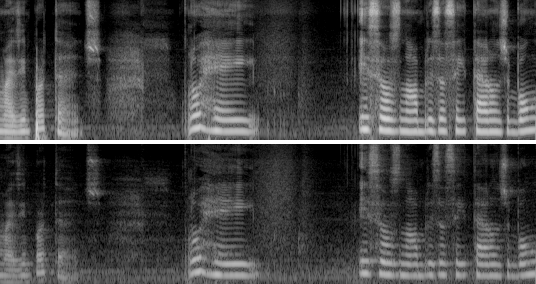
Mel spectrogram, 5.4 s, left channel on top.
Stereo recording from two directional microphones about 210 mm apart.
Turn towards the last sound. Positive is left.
turn(degrees=45)  # may be behind; listen again after turning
